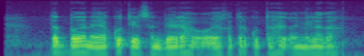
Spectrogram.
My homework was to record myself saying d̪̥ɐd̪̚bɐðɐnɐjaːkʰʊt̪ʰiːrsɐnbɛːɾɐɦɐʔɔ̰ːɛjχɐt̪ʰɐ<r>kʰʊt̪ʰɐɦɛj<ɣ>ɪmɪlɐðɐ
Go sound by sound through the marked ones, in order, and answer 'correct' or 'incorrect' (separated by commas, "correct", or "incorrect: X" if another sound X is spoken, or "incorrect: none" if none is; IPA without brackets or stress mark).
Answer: correct, incorrect: ʕ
